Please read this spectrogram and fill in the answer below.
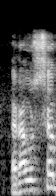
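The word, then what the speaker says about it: Rousseau: Okay, तो जैसे idealism के फादर प्लेटो हैं, वैसे ही नेचुरलिज्म के फादर जो हैं रोजे, ठीक है, रोजे, इनका पूरा नाम है जीन्स जैक्स रोजे। रोसा भी बोला जाता है इनको, रोजी भी बोला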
